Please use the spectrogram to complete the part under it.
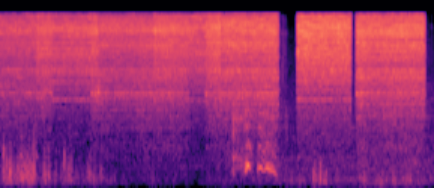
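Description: A spray can sprays paint onto scooter parts being prepared for hydro dipping, making a loud, continuous close hiss. Near the end it breaks into a few short bursts with brief pauses, and faint voices sit underneath.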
